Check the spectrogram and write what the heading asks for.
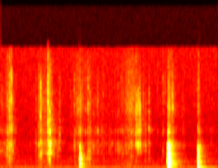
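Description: A tarot card deck being handled: a few short, sharp taps, one a little under a second in and the loudest near the end.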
